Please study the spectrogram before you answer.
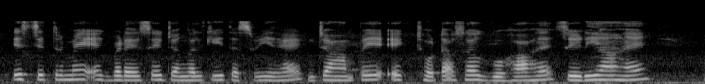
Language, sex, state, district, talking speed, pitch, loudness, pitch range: Hindi, female, Goa, North and South Goa, 160 wpm, 200 Hz, -26 LUFS, 190-215 Hz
